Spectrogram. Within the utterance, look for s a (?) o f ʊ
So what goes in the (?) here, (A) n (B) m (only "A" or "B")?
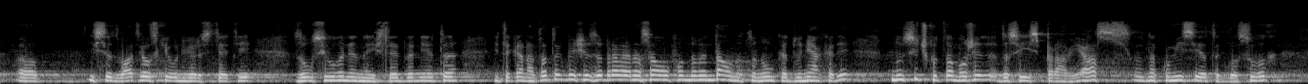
B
